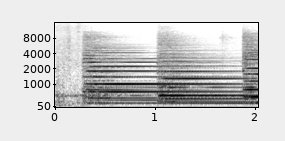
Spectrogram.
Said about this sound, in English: But the castle clock struck 7:30, dinner was at 8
